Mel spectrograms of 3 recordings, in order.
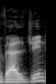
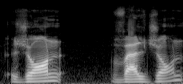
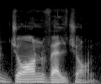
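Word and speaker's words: Jean Valjean: one k basis in character set now the pronunciation is not actually g in valgen it is in french it is it is john valjean or john valjean okay uh this john valjean is actually a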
